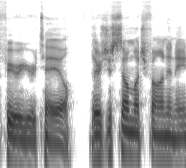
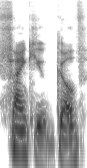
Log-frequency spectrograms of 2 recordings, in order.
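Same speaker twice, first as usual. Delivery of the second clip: put-on British accent. Joking about game characters thanking the player: British accent. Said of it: "has to say it in a British accent".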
